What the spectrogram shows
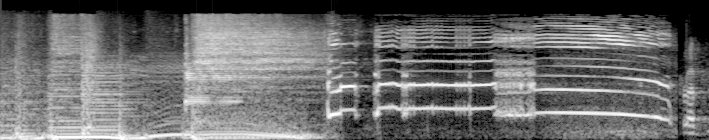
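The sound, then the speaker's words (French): A rooster crows loudly, one long drawn-out call that rises, holds and then falls away, with no talking over it. “c'est le son du coq d'après les Allemandes.”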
